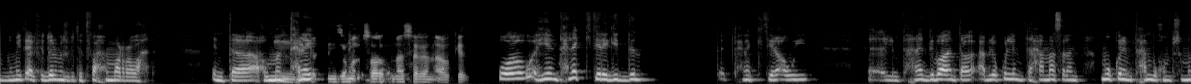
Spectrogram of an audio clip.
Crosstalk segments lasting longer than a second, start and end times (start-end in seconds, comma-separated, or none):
none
